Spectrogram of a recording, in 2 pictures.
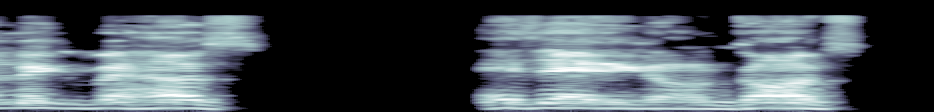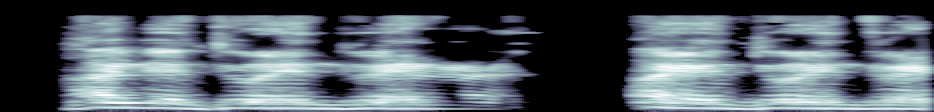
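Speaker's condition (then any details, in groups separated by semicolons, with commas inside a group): ALS/MND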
